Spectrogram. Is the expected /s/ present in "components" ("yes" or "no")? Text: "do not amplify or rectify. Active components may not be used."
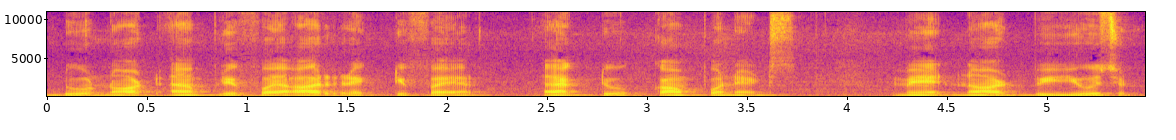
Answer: yes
